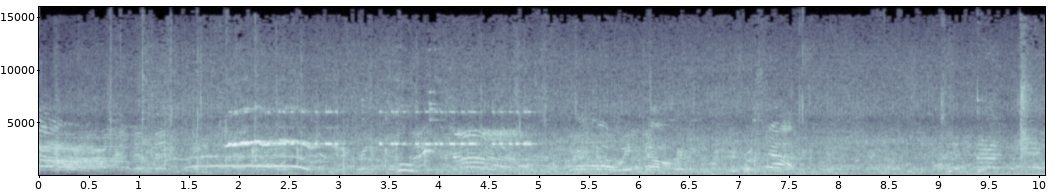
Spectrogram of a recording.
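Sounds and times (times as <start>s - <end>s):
people talking over one another: 0.0s - 10.0s
high steady tone: 2.5s - 5.8s.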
